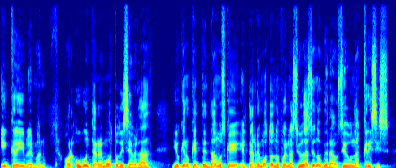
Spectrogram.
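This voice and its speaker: A man's voice: medium pitch, expressive, fairly quick, a little mellow. A male pastor teaching a Bible lesson, emphatic and preacherly, putting direct questions to his listeners.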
